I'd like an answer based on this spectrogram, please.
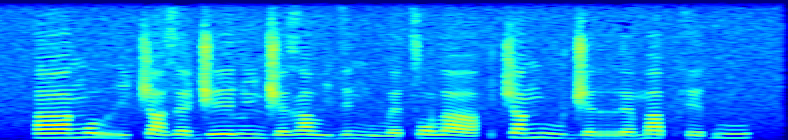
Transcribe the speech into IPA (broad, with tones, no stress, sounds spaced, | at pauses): aː˦ ŋ ɔ˦ r i˨ t͡ʃ a˦˨ z ɛ˦˨ d͡ʒ eː˦ l ĩ˦ d͡ʒ ɛ˦ ɣ a˦ β i˨ d e˦ ŋ u˨ β ɛ˨ t͡s ɔ˦ l a˦˨ | t͡ʃ a˦ ŋ uː˦˨ d͡ʒ ɛ˨ r ɛ˨ m a˦ pʰ e˨ ɓ u˦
